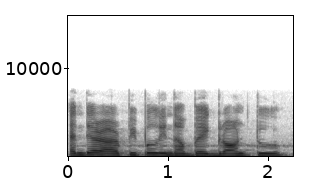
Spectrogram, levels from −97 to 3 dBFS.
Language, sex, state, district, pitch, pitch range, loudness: English, female, Arunachal Pradesh, Papum Pare, 205 Hz, 195-215 Hz, -14 LUFS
